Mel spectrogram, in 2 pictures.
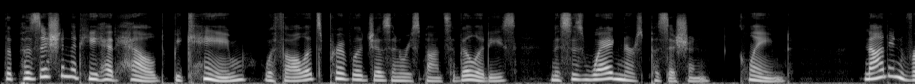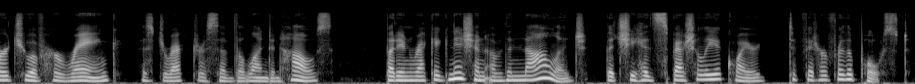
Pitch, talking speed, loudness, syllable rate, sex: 200 Hz, 150 wpm, -18 LUFS, 4.9 syllables/s, female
